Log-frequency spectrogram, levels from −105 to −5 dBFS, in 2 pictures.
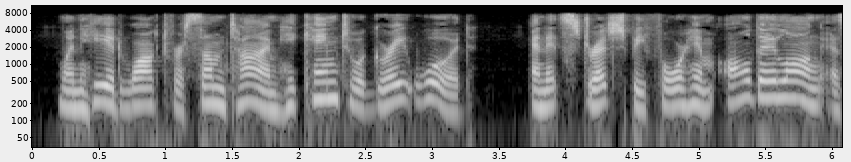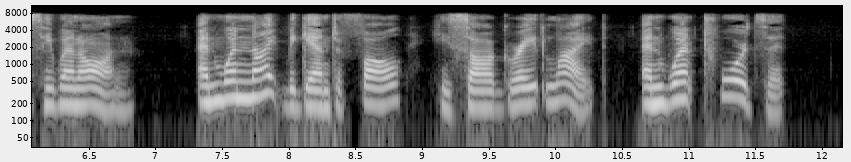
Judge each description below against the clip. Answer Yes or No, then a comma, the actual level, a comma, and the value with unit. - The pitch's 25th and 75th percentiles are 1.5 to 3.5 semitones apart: No, average, 4.1 semitones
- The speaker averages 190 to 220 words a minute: Yes, average, 195 wpm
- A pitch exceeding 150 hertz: Yes, high, 190 Hz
